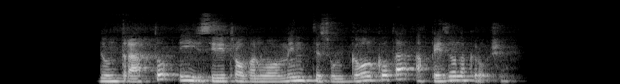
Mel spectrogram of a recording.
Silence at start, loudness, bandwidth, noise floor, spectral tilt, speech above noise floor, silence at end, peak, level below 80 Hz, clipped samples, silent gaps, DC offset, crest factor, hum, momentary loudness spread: 1 s; -18 LUFS; 11 kHz; -88 dBFS; -7.5 dB/octave; 71 dB; 1.1 s; -2 dBFS; -56 dBFS; under 0.1%; none; under 0.1%; 18 dB; none; 7 LU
